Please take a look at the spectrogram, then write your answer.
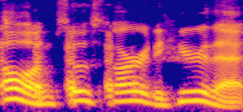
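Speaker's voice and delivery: high-pitched, syrupy, apologetic tone.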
